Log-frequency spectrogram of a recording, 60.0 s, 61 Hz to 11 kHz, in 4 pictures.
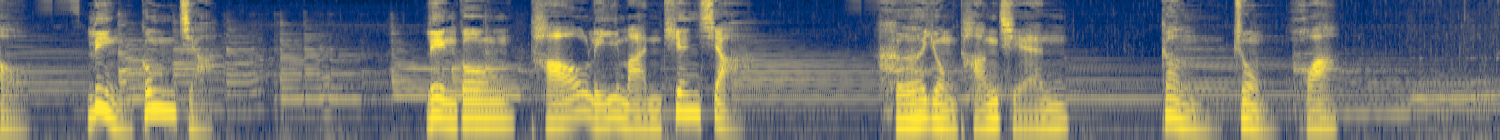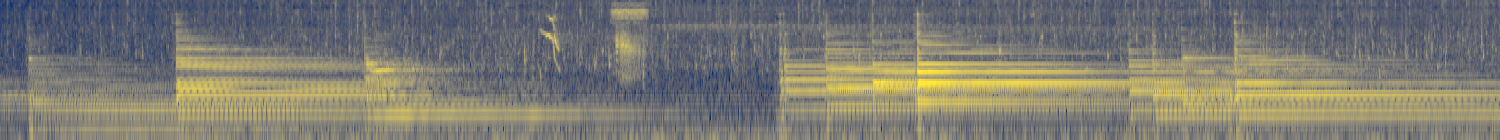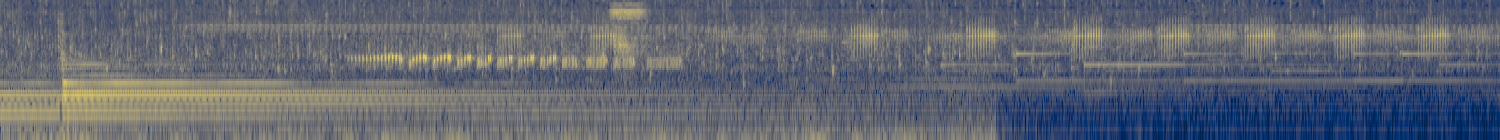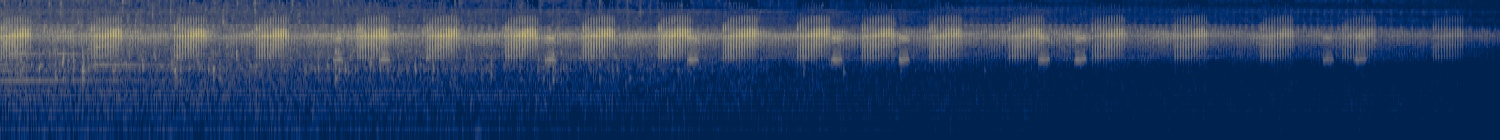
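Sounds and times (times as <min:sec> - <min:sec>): soft background music: 0:00.0 - 0:47.3
frog calling: 0:19.1 - 0:23.0, 0:31.0 - 1:00.0.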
